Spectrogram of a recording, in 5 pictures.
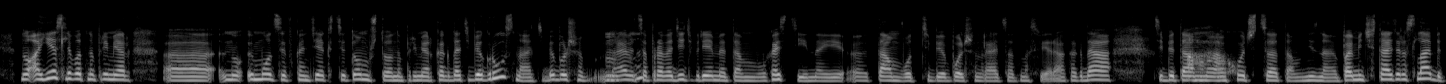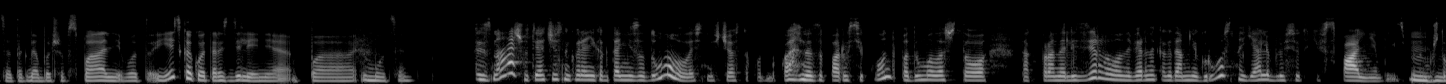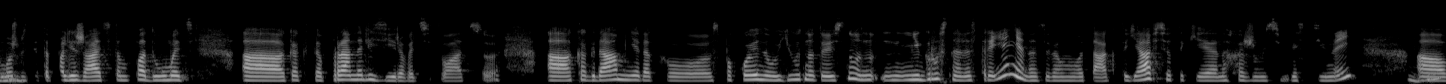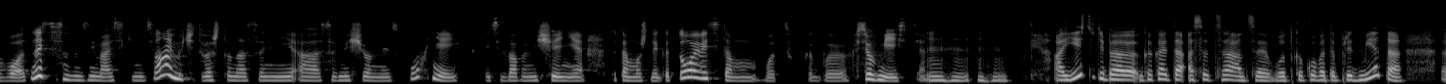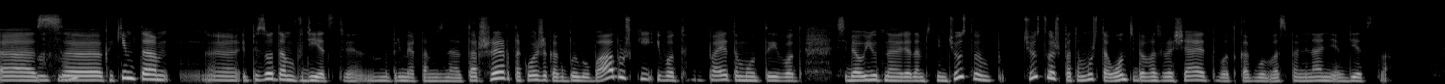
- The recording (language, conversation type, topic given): Russian, podcast, Где в доме тебе уютнее всего и почему?
- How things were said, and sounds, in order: tapping; laughing while speaking: "за пару"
